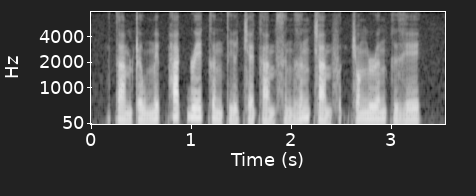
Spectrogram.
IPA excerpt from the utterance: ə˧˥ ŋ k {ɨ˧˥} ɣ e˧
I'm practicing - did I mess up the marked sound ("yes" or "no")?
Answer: yes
